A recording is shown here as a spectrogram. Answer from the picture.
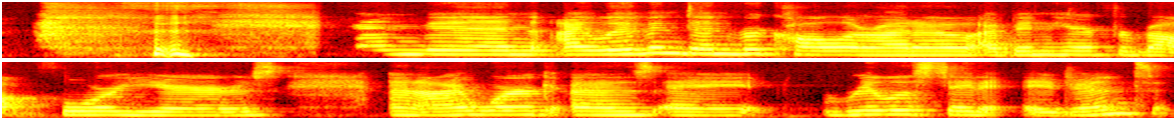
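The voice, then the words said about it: Southern American drawl. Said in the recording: “I'm originally from Louisiana. So if you hear a southern drawl, that is, you are hearing it... It is there.”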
